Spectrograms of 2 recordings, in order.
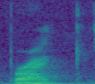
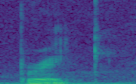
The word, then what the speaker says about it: break: À, thầy quên, chữ break ở đây mình đọc là âm E, giống phải âm E. Nó không phải là break nha bạn. Nó là E, nó là break.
